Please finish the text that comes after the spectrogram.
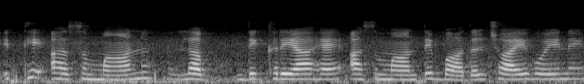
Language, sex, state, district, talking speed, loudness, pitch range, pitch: Punjabi, female, Punjab, Pathankot, 125 wpm, -17 LUFS, 225-255 Hz, 245 Hz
